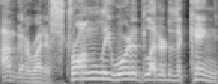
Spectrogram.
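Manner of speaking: ordinary talk, nothing marked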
